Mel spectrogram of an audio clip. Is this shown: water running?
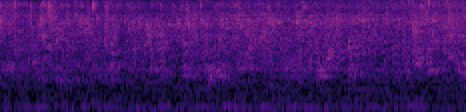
yes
